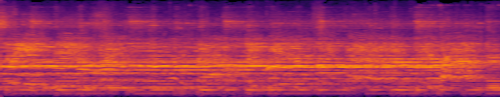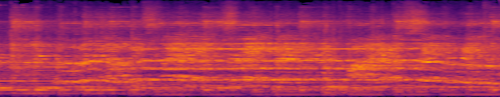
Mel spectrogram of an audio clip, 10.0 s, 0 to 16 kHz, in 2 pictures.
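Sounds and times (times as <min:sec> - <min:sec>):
choir singing: 0:00.0 - 0:10.0.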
